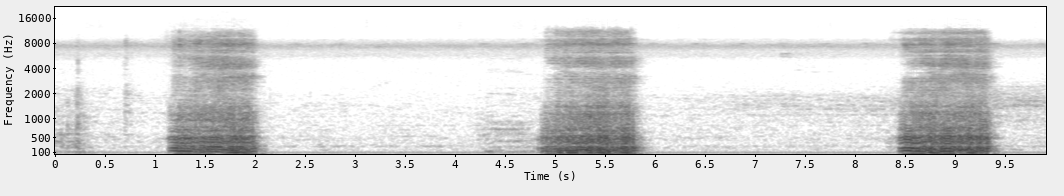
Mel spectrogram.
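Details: Basset hound snoring: three loud, rough snoring breaths about 3–4 seconds apart over a steady background hum.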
